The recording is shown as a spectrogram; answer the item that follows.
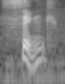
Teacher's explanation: so that sound as in think is unvoiced · So the th sound, as in think, is unvoiced. If you put your hand on your throat like this and you breathe out, your throat should stay still. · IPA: /θ/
